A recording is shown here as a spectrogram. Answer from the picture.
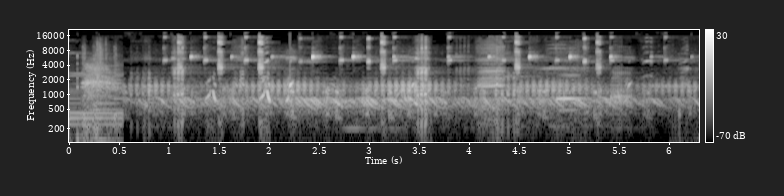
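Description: A chorus of frogs croaks steadily in the background on a cold autumn night, many overlapping rhythmic calls forming a dense outdoor texture with no talking.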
